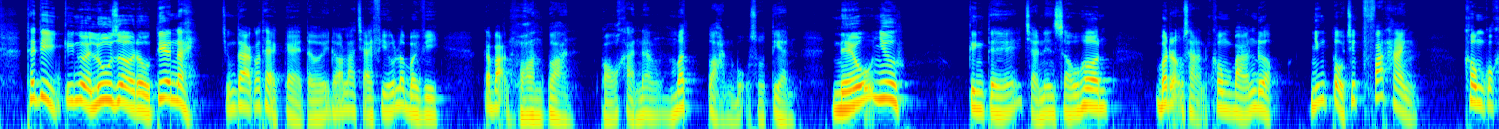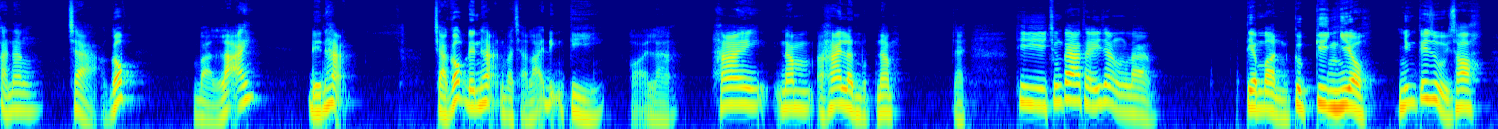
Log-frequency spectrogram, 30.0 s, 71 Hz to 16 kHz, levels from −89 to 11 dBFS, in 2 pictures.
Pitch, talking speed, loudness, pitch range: 165 Hz, 190 wpm, -26 LUFS, 130-200 Hz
